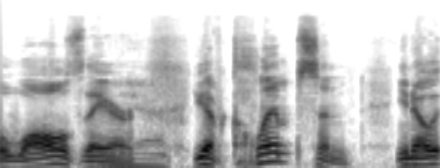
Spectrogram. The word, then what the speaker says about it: Clemson: You have Clemson. You know, they pronounce it with a P in it, but it doesn't even have a P in it.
